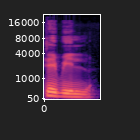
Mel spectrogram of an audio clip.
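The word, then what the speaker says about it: table: না পিজ্জা এরপর খুব একটা কমন শব্দ যেটা টেবিল টেবিল এই শব্দটা ব্যবহার করে থাকি কিন্তু এটার আসল উচ্চারণ টেবিল না টেবল টেবল এই শব্দটা আগের শব্দটার সাথে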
